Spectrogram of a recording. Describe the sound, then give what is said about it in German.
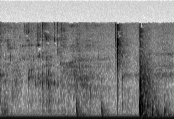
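A drink being poured into a glass: a faint liquid trickle over quiet room noise, ending in one brief, louder splash near the end. “Darf ich Ihnen nachschenken? Nein. Aber Sie erlauben doch, dass ich...”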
